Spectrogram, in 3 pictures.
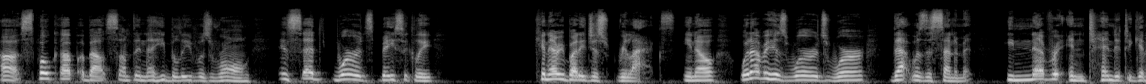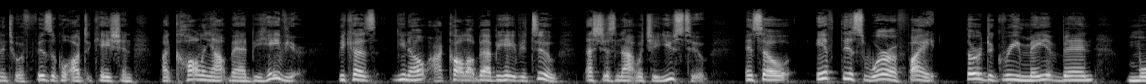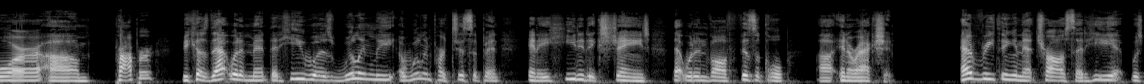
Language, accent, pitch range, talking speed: English, American, 170-210 Hz, 180 wpm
